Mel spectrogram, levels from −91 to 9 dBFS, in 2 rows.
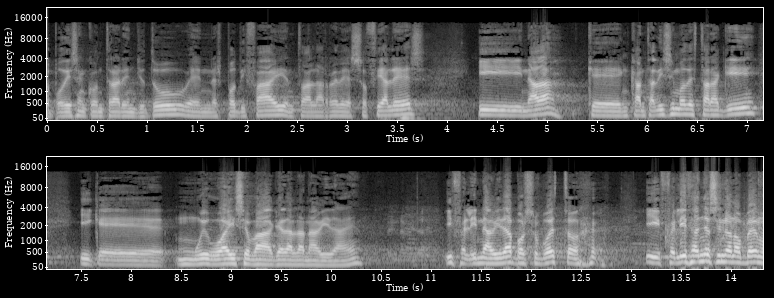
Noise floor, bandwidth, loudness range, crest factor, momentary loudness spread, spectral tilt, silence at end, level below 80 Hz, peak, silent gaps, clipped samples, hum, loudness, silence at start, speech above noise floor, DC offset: -33 dBFS; 14.5 kHz; 5 LU; 12 dB; 13 LU; -4.5 dB/octave; 0 s; -42 dBFS; 0 dBFS; none; 0.5%; none; -12 LUFS; 0 s; 21 dB; under 0.1%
